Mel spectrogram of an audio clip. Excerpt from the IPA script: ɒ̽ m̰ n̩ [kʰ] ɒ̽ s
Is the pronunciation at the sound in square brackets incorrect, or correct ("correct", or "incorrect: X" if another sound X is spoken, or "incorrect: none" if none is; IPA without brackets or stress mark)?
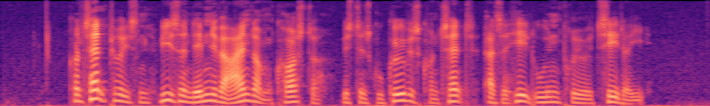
correct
